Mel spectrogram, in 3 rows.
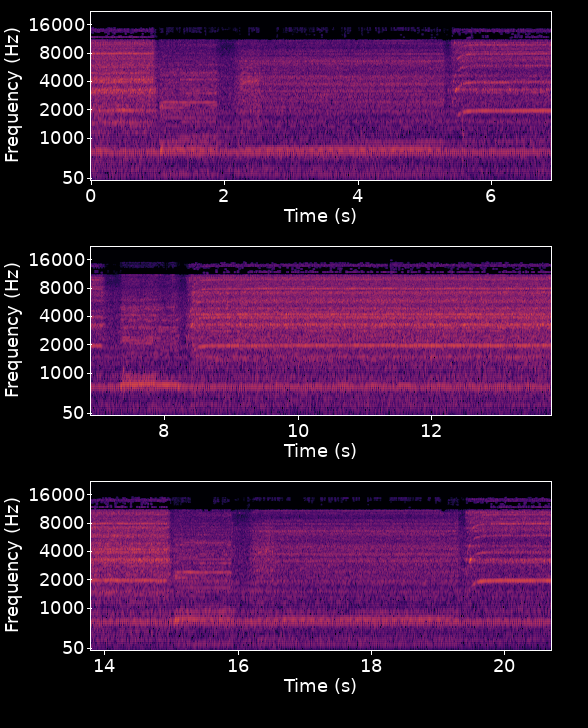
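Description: TEAC P55 heat-transfer disc printer running through a print cycle: a steady motor hum with a higher whine that glides up and holds for several seconds. The whine comes in about five seconds in, again around eight seconds, and near the end.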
